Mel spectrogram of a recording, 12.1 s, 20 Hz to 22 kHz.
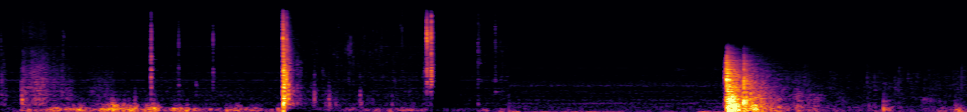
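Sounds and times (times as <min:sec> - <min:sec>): shotgun blast: 0:03.5 - 0:03.9, 0:09.0 - 0:10.4.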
